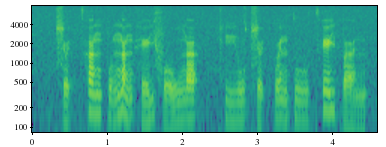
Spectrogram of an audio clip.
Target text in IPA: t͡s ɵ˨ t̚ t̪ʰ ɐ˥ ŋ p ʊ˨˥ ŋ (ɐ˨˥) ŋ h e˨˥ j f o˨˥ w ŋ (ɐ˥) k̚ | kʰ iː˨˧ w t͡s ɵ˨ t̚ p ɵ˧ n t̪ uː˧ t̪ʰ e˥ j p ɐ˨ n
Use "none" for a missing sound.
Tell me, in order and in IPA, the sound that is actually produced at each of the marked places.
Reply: ɐ˨˧, ɐ˥

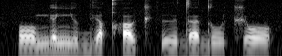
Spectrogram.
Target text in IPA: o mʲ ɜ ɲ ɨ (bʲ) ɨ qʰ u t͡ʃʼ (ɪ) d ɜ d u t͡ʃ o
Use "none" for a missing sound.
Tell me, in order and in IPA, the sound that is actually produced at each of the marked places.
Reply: bʲ, ɨ

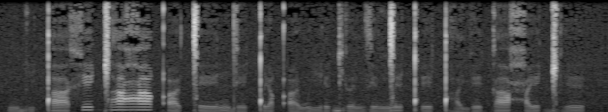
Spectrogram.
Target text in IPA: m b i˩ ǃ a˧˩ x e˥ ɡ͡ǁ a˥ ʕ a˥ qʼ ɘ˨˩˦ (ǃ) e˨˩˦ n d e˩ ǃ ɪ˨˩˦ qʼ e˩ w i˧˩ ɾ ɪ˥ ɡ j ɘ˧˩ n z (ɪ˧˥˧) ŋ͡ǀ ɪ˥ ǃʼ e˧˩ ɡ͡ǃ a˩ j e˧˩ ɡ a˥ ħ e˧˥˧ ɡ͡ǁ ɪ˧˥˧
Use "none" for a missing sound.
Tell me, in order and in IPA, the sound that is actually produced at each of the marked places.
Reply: ǀ, ɪ˧˩

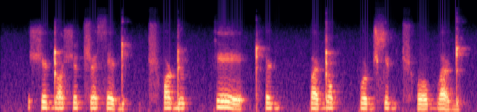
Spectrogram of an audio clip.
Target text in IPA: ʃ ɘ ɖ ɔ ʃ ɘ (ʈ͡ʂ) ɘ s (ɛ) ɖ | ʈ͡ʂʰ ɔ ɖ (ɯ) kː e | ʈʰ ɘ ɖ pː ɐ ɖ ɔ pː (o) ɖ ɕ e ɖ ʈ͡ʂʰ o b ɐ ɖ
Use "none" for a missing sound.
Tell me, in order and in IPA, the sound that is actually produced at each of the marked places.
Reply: ʈ͡ʂ, e, ɯ, o

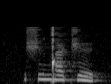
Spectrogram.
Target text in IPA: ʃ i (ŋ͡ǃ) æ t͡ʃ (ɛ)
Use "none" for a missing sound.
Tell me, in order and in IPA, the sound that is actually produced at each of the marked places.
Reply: ŋ͡ǃ, e

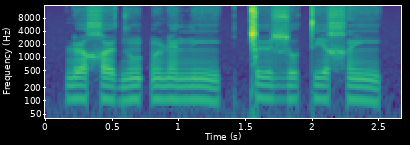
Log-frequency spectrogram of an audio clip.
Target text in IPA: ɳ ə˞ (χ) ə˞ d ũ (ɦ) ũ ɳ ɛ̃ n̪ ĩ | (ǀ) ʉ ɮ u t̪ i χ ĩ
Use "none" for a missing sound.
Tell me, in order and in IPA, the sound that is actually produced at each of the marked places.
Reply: χ, ʔ, ǀ

